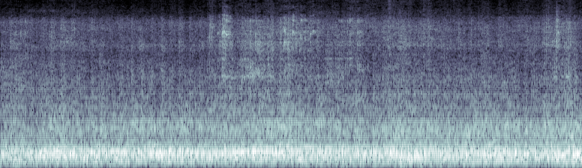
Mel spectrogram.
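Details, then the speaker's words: Newly built chain-driven lechon roasting machine test-run after tightening, checking chain alignment, brakes not yet fitted: steady, dense metallic clatter throughout; chain drive rattle, owner says noisy because no brakes yet, cause not confirmed. "So, mga kababayan, maingay pa ito mga kababayan kasi wala pang ano, brakes."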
